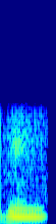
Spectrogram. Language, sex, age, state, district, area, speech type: Urdu, male, 18-30, Delhi, East Delhi, urban, conversation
